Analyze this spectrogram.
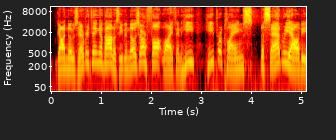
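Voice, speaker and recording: Recorded very cleanly against a silent background, a man with an American accent speaks at a fairly quick pace with lively intonation. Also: hardly any pauses. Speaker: pastor. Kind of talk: sermon. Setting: church.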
